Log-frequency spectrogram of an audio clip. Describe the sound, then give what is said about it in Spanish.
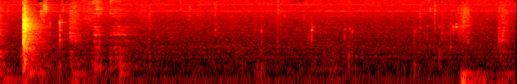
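Someone pauses speaking to take a quick sip of water: a sharp click at the start, then soft wet mouth and swallowing sounds, and a dull thump near the end. No one speaks. “Perdón, voy a tomar un poquito de agua.”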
